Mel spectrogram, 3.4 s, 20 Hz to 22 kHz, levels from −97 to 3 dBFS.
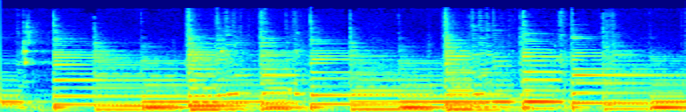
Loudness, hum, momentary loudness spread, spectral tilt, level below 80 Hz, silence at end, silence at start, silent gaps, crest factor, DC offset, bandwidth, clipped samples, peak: -21 LUFS; none; 7 LU; -7.5 dB/octave; -52 dBFS; 0 s; 0 s; none; 14 dB; under 0.1%; 15 kHz; under 0.1%; -6 dBFS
